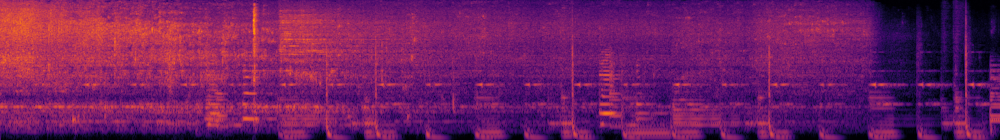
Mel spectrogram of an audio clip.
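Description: Water runs strongly from a newly installed bathroom vanity faucet, a constant rushing hiss with low knocks and thumps under it, ending with a brief pause before it resumes.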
